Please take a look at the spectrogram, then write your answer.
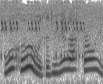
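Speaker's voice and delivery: high, whooping delight; excited cheer. Acted. Maya cheers to Pearly over praise, excited and high. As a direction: whoop it high and share the thrill. Game character celebrates praise.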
